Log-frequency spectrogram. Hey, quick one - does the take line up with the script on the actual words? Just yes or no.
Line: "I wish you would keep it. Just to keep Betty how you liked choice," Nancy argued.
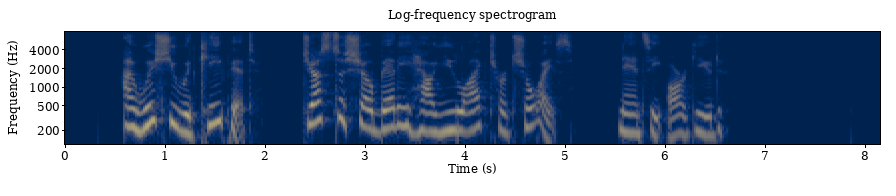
no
